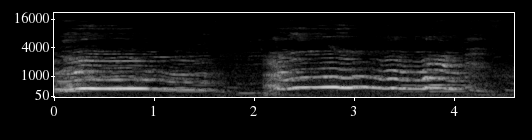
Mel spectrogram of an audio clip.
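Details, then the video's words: Siberian Husky howling: two long tonal howls, the first steady then sliding down, the second rising and wavering, separated by a short pause. "Husky Howling"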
